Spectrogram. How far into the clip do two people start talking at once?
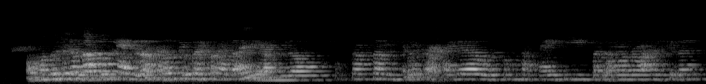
1 s

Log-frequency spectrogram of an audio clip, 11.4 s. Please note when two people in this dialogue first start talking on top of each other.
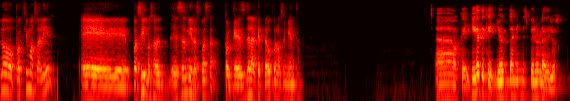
none

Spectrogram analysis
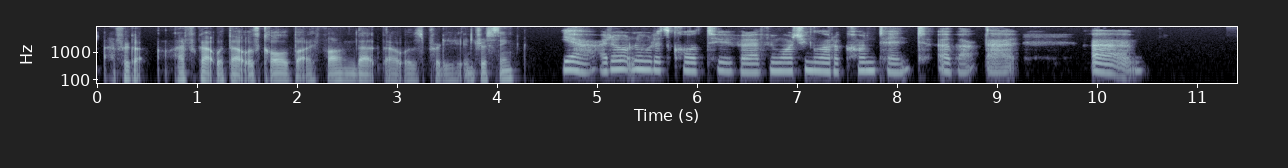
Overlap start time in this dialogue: none

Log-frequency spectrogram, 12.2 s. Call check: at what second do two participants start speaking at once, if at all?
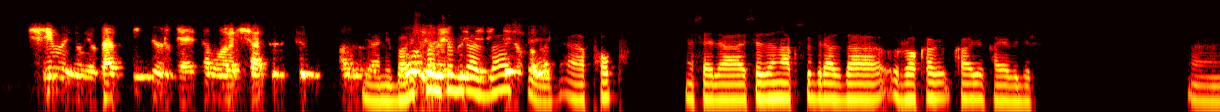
4 s

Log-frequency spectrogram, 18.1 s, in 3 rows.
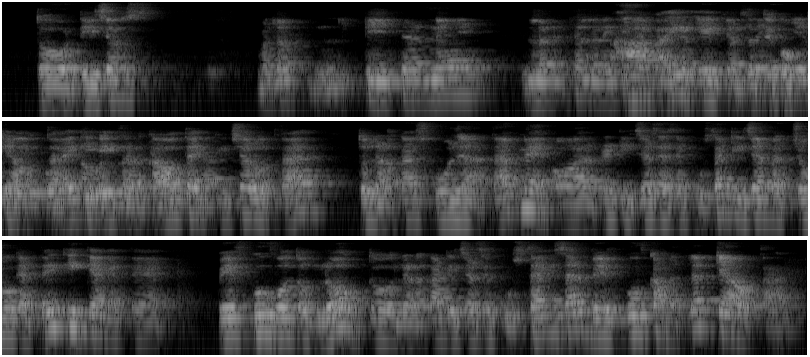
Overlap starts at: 5 s

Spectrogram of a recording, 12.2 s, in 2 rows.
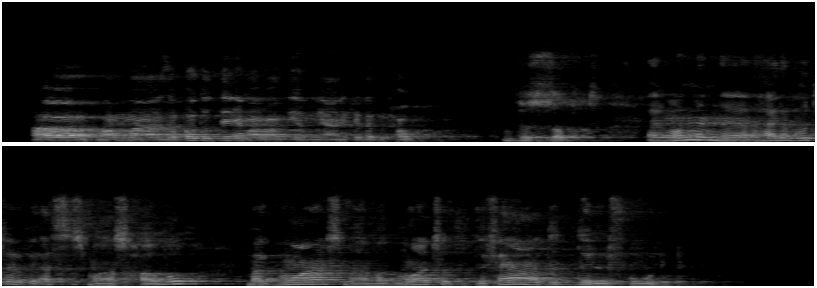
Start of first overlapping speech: none

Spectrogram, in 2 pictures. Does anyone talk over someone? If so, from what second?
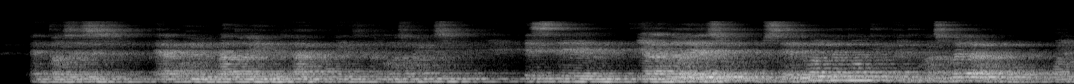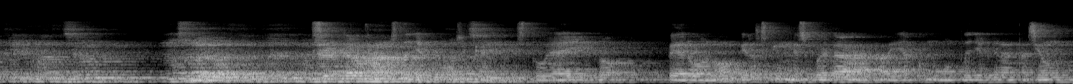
14 s

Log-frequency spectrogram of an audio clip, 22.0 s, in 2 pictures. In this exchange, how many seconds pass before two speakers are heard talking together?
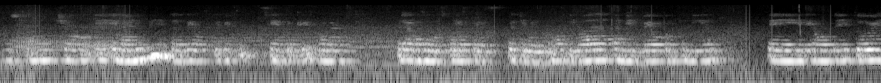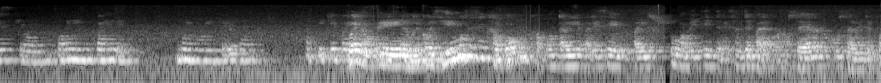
15 s

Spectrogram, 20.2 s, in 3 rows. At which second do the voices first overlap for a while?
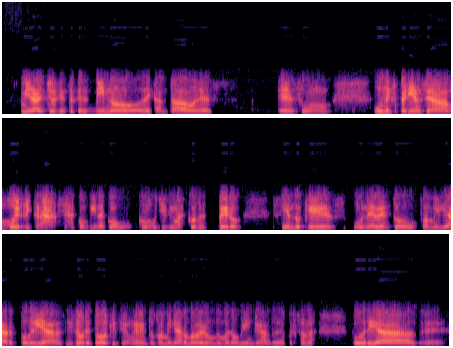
none

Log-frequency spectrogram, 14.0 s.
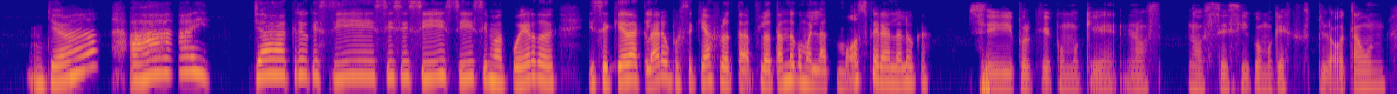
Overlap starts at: none

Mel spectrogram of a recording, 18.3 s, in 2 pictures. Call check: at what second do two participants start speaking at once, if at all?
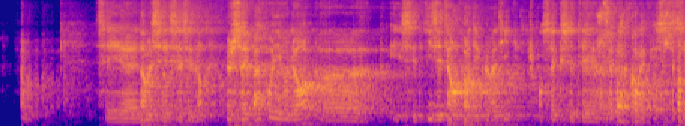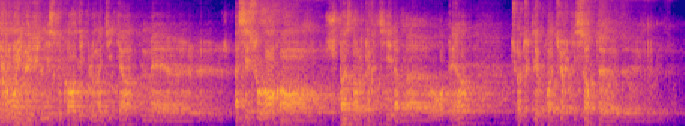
8 s

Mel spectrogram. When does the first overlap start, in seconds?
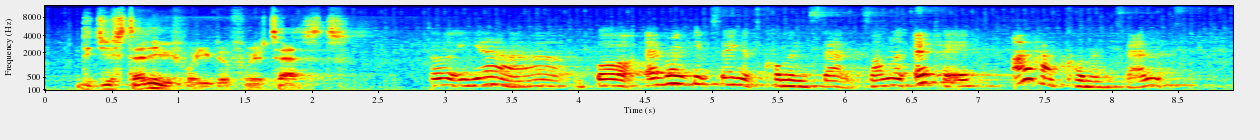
none

